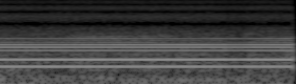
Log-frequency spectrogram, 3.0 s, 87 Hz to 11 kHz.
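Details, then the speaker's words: Leading Edge A-60 60-inch cast-iron industrial ceiling fan, reportedly 1985, untouched eBay unit on Grainger control at lowest setting: fairly loud steady electrical hum with clear tones, louder than other fans; it started briefly then stalled. "it's loud it's quite a bit louder than the other ones and you'll see it started for a bit and then it's stalled out"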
